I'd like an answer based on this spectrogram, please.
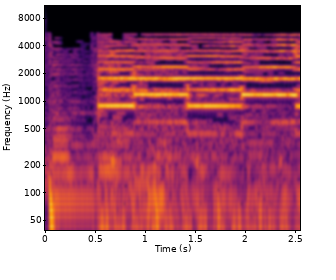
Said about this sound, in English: Police sirens in Paris for a familiar reason, a terror attack. This time, a man randomly stabbing people in a touristy area near the famous opera house.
